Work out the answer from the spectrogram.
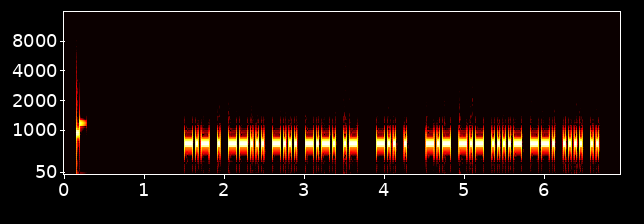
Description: Morse code, heard as a keyed tone, about 36 wpm, 700 Hz. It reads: KE7BCA DE KK4GHI
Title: USA Callsign DE Callsign 35wpm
